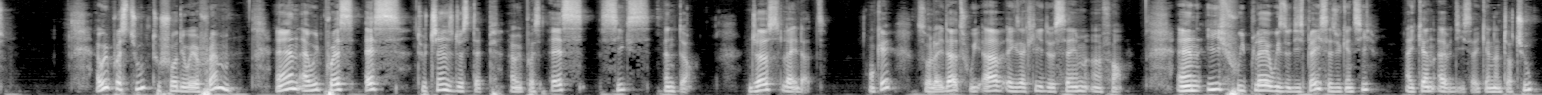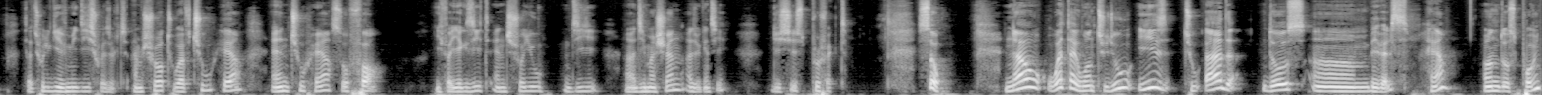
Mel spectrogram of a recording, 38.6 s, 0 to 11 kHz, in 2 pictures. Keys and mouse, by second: 2.7-7.2 ctrl+middle drag, 10.7-16.3 middle drag, 20.0-23.0 middle drag, 25.7 click, 29.0 click, 29.9-35.9 middle drag.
